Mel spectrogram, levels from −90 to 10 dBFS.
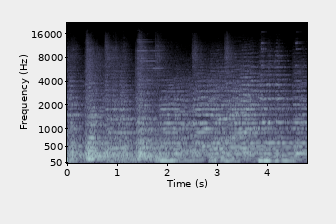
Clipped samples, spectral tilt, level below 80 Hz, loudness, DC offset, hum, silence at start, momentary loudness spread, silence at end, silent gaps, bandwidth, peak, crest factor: under 0.1%; -6.5 dB/octave; -50 dBFS; -23 LUFS; under 0.1%; none; 0 s; 5 LU; 0 s; none; 14 kHz; -6 dBFS; 16 dB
